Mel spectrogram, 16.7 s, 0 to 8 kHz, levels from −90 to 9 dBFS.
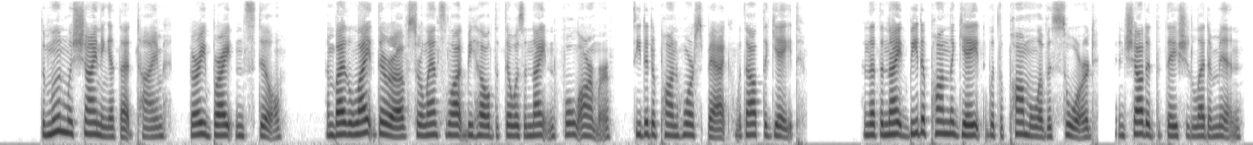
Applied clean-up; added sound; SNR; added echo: none; none; none; none.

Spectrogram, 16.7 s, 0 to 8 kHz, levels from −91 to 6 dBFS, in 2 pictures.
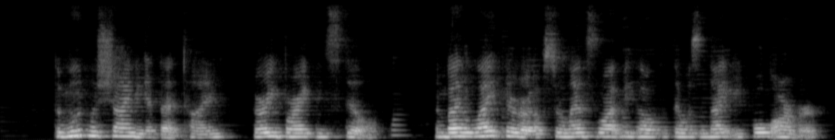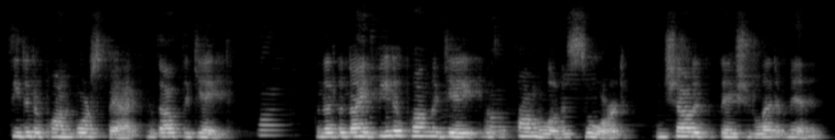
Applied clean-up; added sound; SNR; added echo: neural mask model DeepFilterNet 3.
